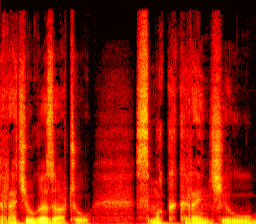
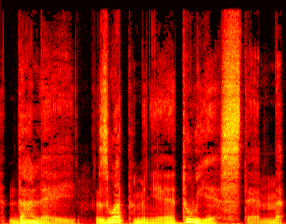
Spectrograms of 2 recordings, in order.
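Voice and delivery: hissed taunt; 8 semitones higher, slower than usual. A narrator's reading. Harry goading the dragon to catch him, taunting. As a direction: goad with a high, contained voice. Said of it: "syknął Harry, krążąc nad smokiem i drażniąc go".

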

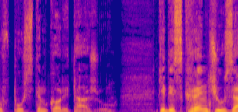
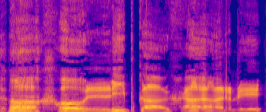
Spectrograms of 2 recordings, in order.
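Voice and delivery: loud, slow, winded exclamation; big breathless giant voice; panting; 4 semitones higher, 5 dB louder, much slower than usual. A narrator's reading. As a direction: gasp it out heavily. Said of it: "wydyszał Hagrid".

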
